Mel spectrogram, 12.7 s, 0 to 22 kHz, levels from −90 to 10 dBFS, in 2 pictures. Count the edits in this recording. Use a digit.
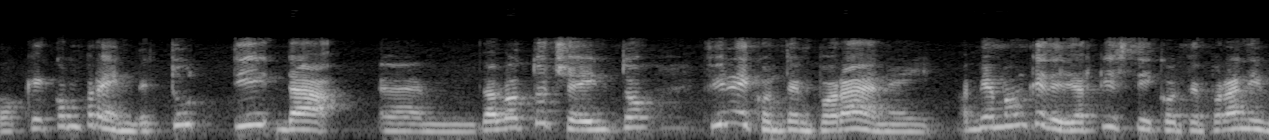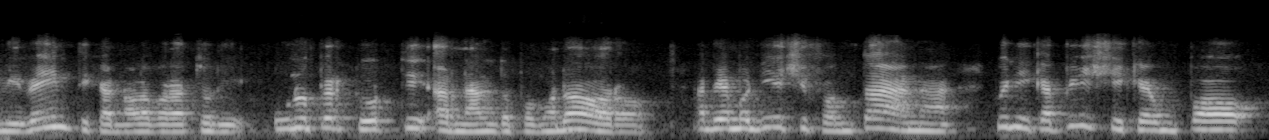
3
